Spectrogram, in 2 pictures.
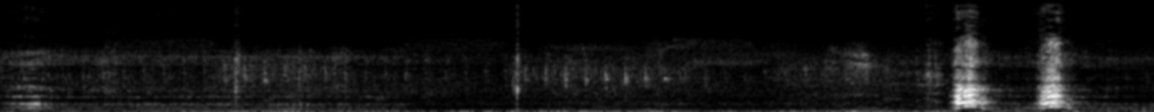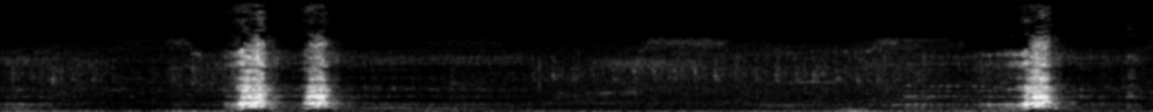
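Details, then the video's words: Dog barking in short loud double bursts, pairs near five and seven seconds and a single bark near eleven seconds, over a low rumbling background hum. "dog barking sounds"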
